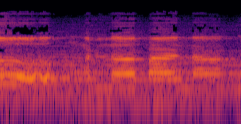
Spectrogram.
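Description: Sikh kirtan: a male voice ends a sung line with a wavering, falling glide in the first half-second, then harmonium chords sustain and are re-pressed twice, with a light tabla stroke.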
